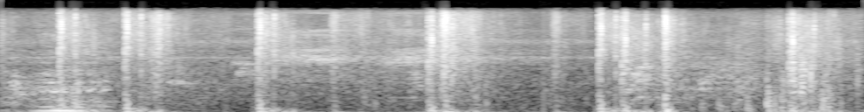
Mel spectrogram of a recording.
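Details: Koala making strange noises: deep, rumbling, snore-like pulses in a rough series, about one a second, with thudding low grunts and a little background speech.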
